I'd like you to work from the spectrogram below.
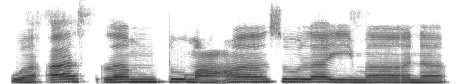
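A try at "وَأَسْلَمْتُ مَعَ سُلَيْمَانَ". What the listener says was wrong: Oke a-nya sudah kena Anya masih kepanjang dikit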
